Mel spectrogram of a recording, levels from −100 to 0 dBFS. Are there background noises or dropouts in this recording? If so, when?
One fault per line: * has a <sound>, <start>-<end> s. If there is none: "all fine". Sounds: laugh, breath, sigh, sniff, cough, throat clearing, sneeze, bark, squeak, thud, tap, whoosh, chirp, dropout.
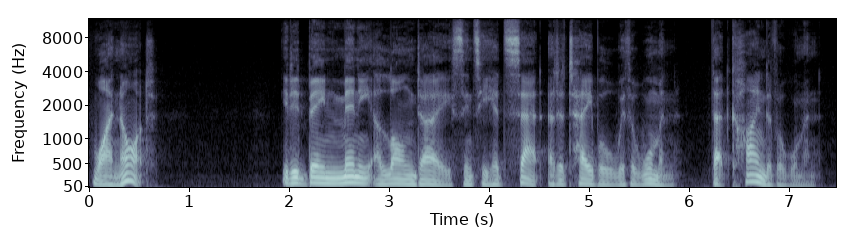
all fine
